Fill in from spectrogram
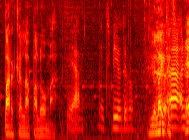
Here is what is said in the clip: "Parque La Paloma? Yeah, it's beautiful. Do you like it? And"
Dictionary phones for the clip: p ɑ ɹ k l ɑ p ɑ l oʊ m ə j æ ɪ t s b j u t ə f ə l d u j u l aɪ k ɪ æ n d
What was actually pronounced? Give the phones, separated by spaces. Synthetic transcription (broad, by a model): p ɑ ɹ k l ɑ p ɑ l oʊ m ə j æ ɪ t s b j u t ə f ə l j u l aɪ k ɪ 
